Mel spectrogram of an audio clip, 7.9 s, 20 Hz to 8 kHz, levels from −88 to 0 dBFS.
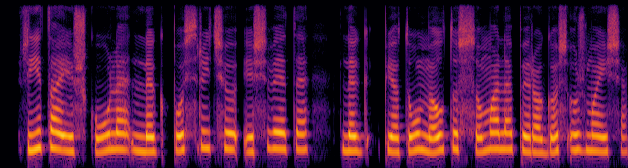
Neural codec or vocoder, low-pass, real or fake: none; 7.2 kHz; real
